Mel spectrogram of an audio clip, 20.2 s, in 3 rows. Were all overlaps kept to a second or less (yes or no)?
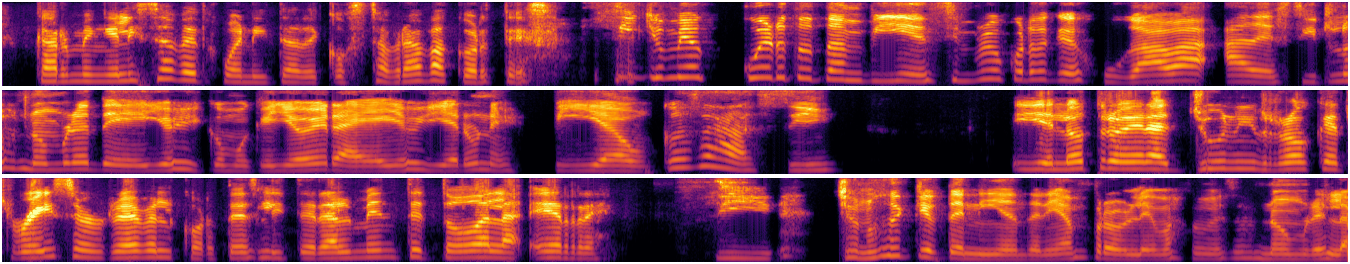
yes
